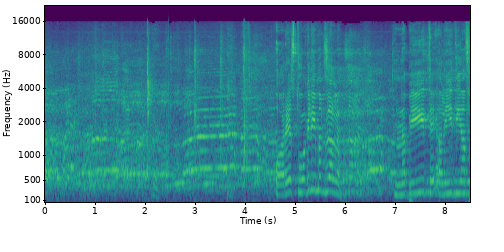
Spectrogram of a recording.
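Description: A man speaks passionately into a microphone through a loudspeaker, his voice rising into a chanting wail.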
